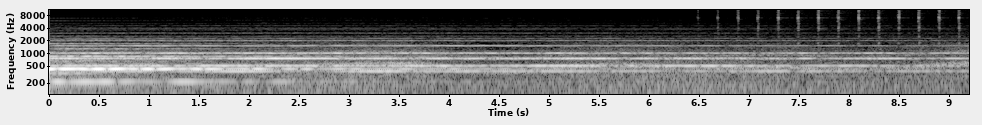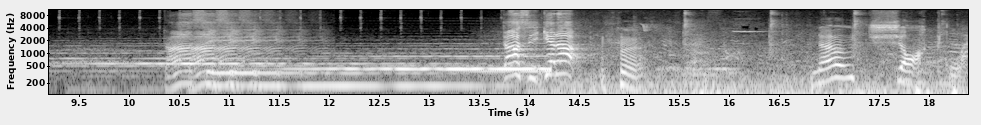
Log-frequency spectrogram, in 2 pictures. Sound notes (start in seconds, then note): 8.5 ticking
